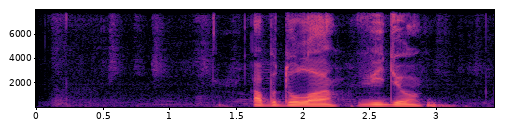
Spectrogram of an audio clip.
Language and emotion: Russian, neutral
